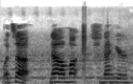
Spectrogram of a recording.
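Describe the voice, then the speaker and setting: A man chatting casually on team voice chat, low-key and trailing off at times. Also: completely flat delivery, moderate pace, music in the background. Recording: lo-fi chat audio with crowd noise.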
